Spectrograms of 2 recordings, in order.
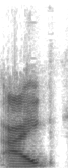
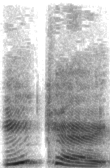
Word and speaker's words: Ike: It looks like Ike, but it's actually pronounced Ike, like the letters E and K. Ike.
